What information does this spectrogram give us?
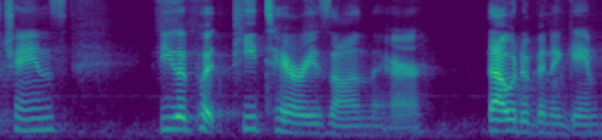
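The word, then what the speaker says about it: P. Terry's: just pronounced Terry's.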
